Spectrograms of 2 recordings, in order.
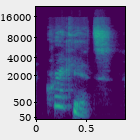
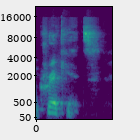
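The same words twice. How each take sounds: First: Crickets in a thin falsetto, much higher and softer; mocking squeak. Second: Breathy whisper of the word Crickets. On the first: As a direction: squeak out Crickets like a tiny echo. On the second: Acted. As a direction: say Crickets under your breath. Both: Repeated word, two ways.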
